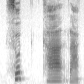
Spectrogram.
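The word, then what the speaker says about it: 숟가락: Si no hubiera tenido la D como aquí abajo, el sonido sería suc suc. Pero con la t como la pronunciación es sutar. Sut karat que significa cuchara.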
